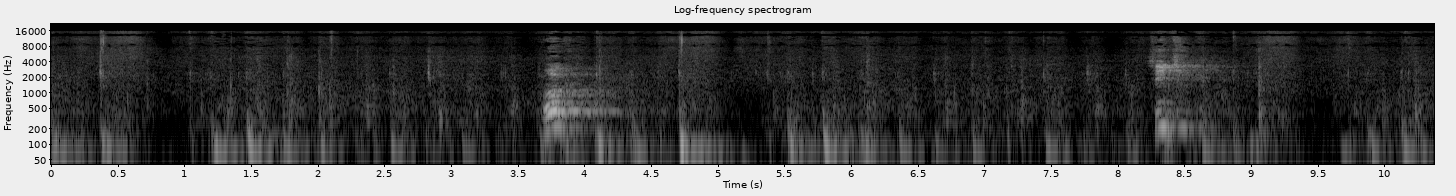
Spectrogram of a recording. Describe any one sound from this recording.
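Bare feet thump softly on a floor.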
